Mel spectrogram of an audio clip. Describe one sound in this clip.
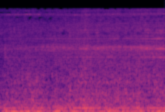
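A jetpack thruster roars in a low, steady rush.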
